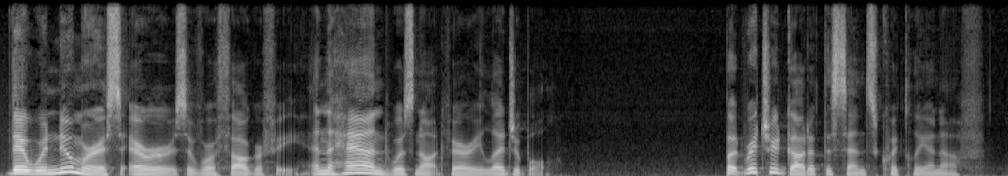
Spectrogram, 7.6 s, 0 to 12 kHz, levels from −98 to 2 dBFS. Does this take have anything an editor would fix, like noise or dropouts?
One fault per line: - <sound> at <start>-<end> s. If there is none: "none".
none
